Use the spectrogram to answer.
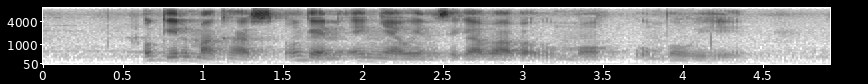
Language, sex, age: South Ndebele, male, 20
